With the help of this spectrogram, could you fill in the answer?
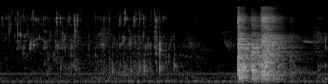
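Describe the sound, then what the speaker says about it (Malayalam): Quiet kitchen clatter, then drained water suddenly gushes loudly into a pot of jackfruit seed and mango curry, a steady rushing pour that continues to the end. "ഇനി ഈ ഊറ്റി വെച്ചിരിക്കുന്ന വെള്ളം അതിലേക്ക് ഒഴിച്ചു കൊടുക്കുക"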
